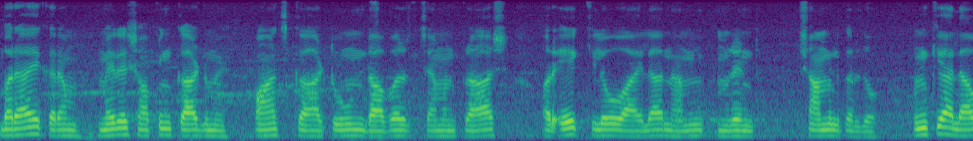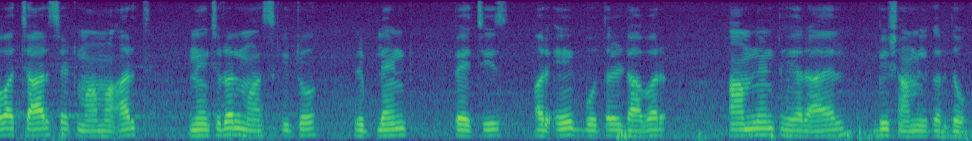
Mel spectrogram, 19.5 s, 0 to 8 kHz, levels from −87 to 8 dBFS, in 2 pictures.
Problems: background sounds at intervals, background conversations at intervals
